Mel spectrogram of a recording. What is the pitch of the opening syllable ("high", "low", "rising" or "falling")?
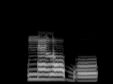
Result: high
